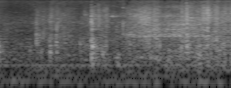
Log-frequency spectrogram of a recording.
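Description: Rustling of food wrapping as a bread roll is unwrapped, with a couple of light clicks of tableware, one at the start and one about a second in.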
